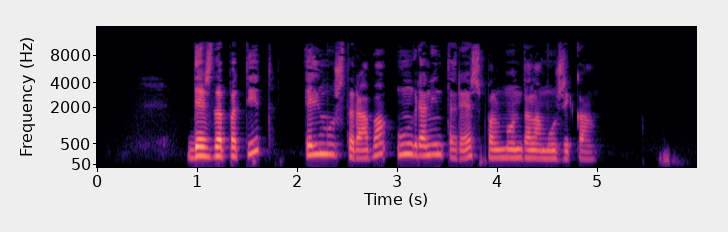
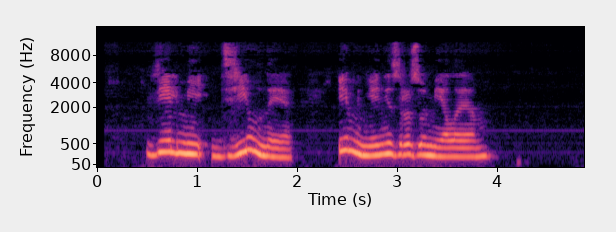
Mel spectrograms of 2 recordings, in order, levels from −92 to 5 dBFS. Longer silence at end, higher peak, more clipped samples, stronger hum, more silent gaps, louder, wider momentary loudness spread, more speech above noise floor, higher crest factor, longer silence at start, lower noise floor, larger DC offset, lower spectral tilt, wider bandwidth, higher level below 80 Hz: second, 0.3 s vs 0.95 s; about the same, -4 dBFS vs -6 dBFS; neither; neither; neither; second, -25 LUFS vs -20 LUFS; about the same, 11 LU vs 12 LU; first, 57 dB vs 49 dB; first, 22 dB vs 14 dB; first, 0.9 s vs 0.5 s; first, -81 dBFS vs -67 dBFS; neither; second, -4.5 dB/octave vs -6.5 dB/octave; about the same, 11.5 kHz vs 11 kHz; second, -74 dBFS vs -68 dBFS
